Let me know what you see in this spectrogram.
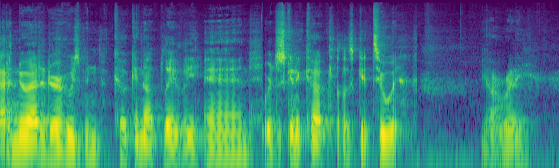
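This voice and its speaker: Energetic in tone, a man speaks at a very fast pace with fairly low pitch. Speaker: gaming and lifestyle YouTuber. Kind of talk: casual vlog talk. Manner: casual, energetic.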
